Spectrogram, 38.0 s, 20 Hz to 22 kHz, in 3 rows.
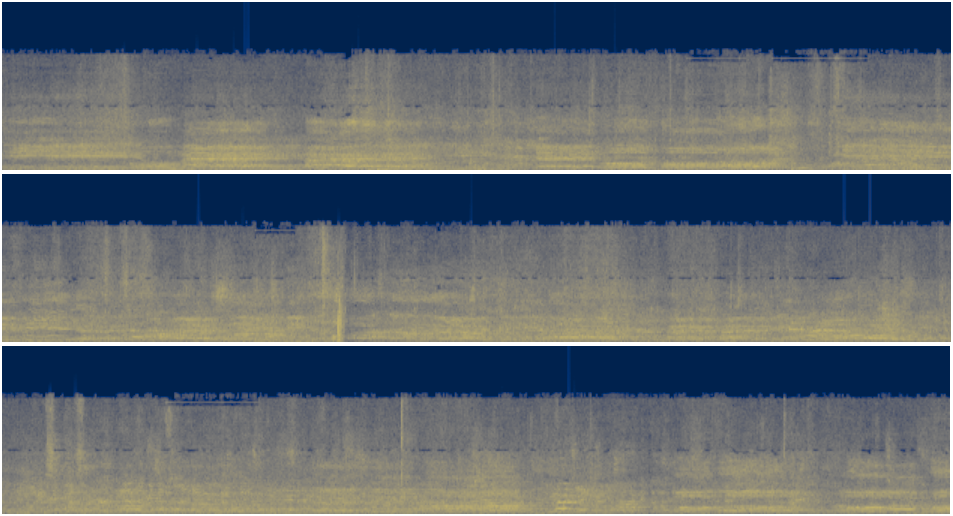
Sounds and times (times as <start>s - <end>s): Speech: 1.7s - 37.9s.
